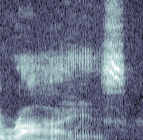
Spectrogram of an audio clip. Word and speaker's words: rise: Fijaos en la pronunciación de rise. Se escribe rise, y latina simple ahí.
